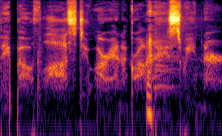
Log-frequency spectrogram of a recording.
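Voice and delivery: soft, unvoiced, conspiratorial, secretive whisper.

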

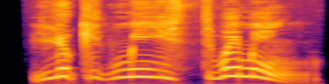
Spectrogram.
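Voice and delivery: squeaky little voice, very high-pitched. Roo calls from the middle of his pool as the others rush down: squeaking. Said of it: "squeaked Roo from the middle of his pool".

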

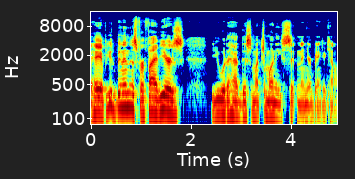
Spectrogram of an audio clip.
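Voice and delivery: ordinary talk

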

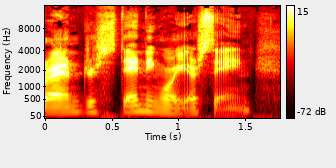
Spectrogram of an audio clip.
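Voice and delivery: ordinary delivery

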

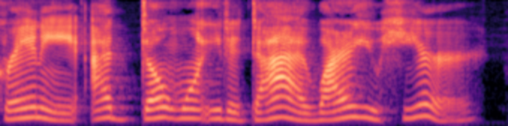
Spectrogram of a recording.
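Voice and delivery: ordinary delivery

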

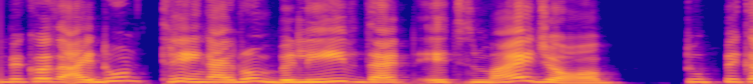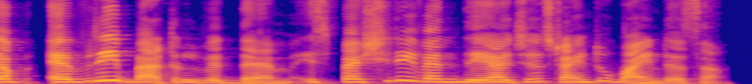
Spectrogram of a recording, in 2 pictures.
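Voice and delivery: normal talking voice

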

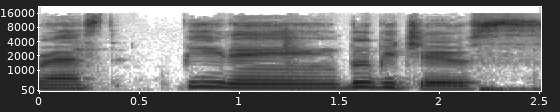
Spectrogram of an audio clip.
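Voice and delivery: very slow, drawn-out spelling out. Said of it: "a tad bit slow in the pickup".

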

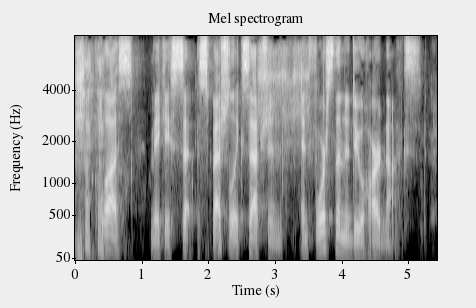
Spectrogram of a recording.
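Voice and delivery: ordinary talk, nothing marked

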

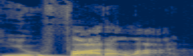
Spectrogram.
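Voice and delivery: put-on heavy New York accent on the word fart. Quoting what a man told him, in a thick New York accent. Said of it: "he's got a thick New York accent".

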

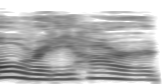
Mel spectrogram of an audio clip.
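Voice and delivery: usual speaking voice

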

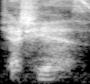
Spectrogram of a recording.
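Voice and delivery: soft, hushed, barely voiced whisper. Retelling how a movie character answers another character: imitating a whisper. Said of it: "whispers to him".

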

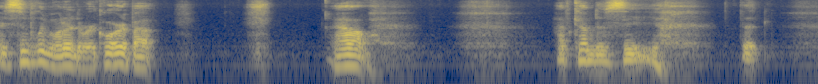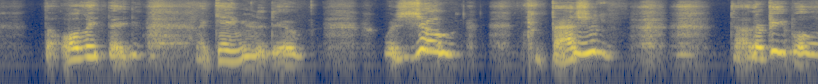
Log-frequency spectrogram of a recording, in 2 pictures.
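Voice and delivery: near tears, choked-up, halting, breaking voice, words barely coming out. Explaining the wish to record about showing compassion, choking up. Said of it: "I can barely get the words out".

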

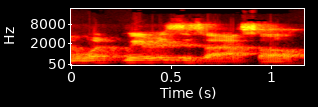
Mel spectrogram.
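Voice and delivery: ordinary delivery

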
